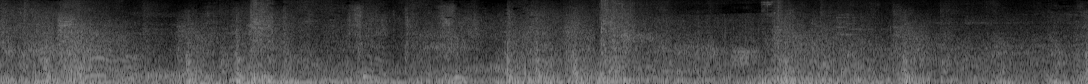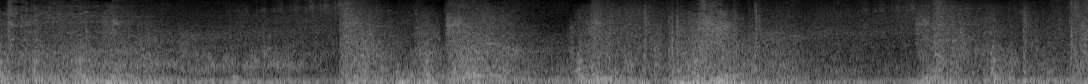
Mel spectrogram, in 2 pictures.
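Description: Magic attacks whoosh and crackle in quick bursts.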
